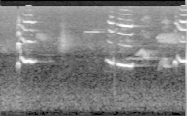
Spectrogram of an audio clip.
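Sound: baltimore Oriole song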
